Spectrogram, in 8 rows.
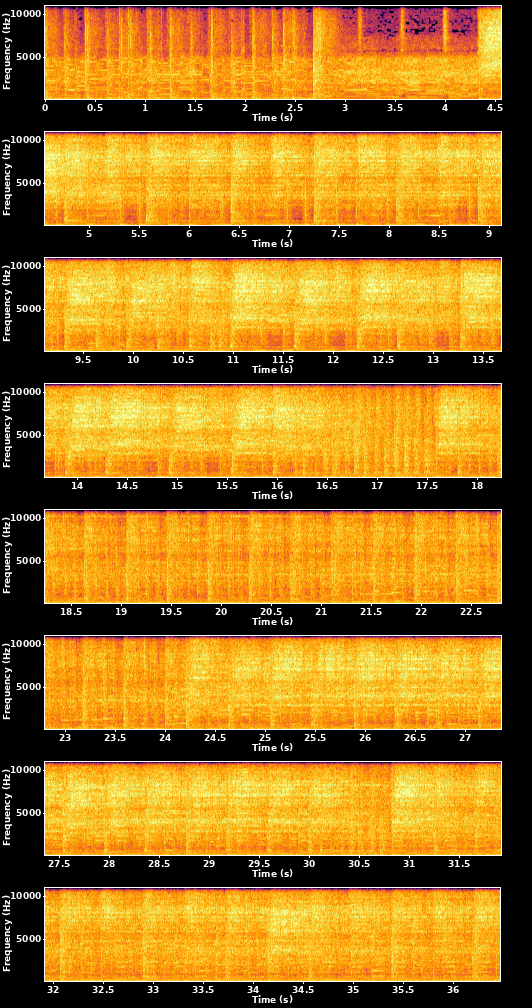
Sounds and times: Drum: 0.0s - 3.6s, 4.3s - 36.4s
Drum kit: 0.0s - 36.4s.

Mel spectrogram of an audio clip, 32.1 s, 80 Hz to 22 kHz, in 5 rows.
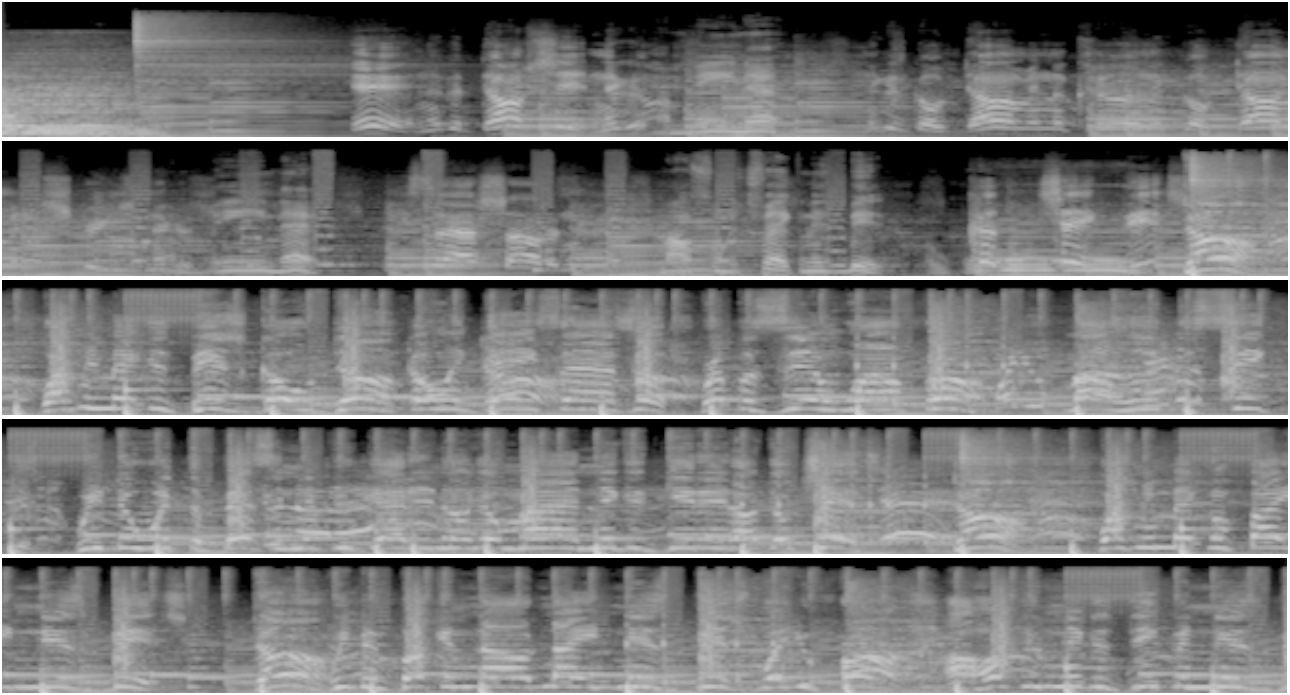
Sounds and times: Music: 0.0s - 32.1s
Speech: 1.9s - 4.6s, 7.0s - 10.9s.

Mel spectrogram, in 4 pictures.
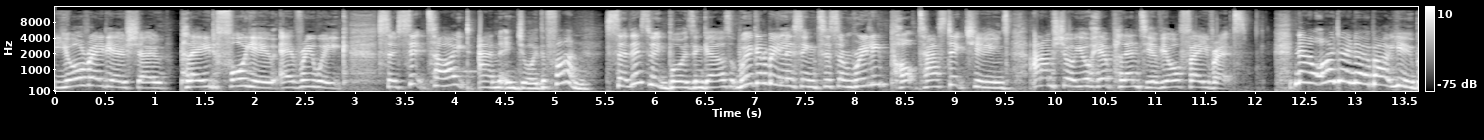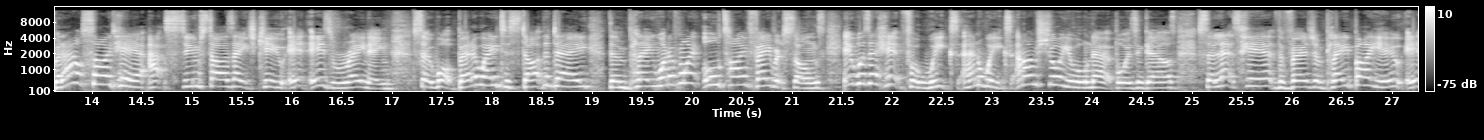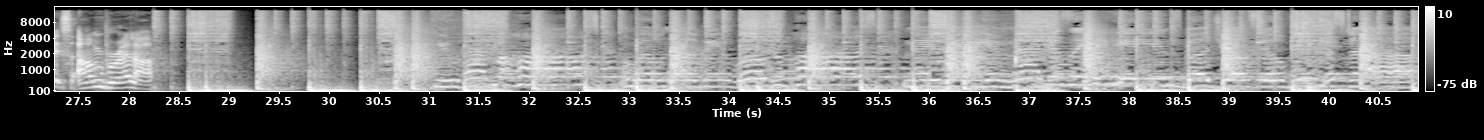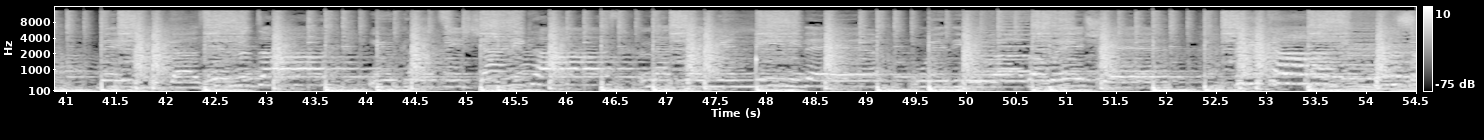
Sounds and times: Speech: 0.0s - 28.3s.

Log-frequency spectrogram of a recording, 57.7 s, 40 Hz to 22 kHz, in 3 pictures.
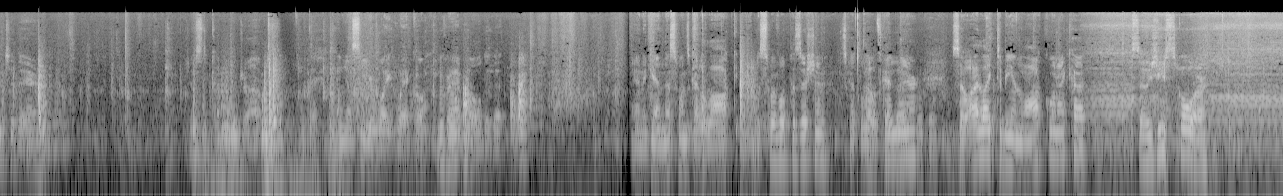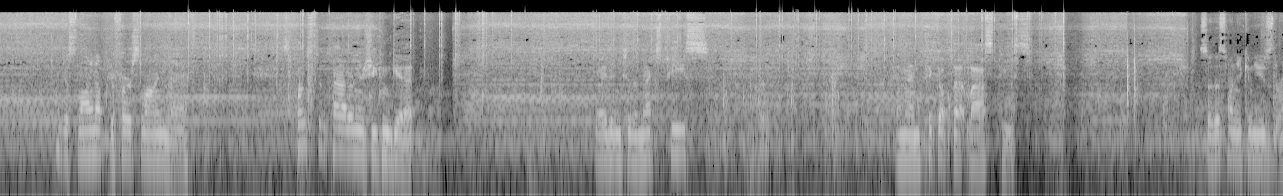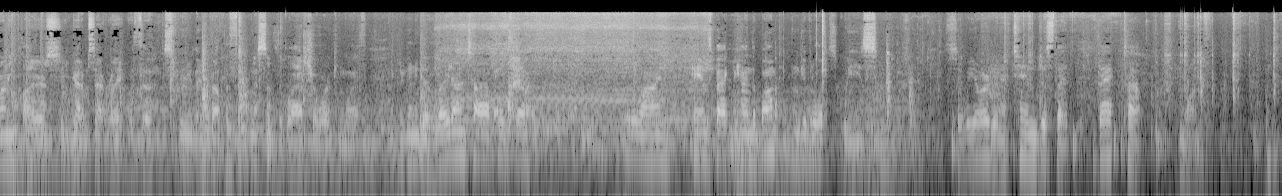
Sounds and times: Speech: 0.0s - 1.0s, 2.8s - 7.7s, 9.4s - 16.3s, 17.0s - 18.2s, 20.1s - 22.2s, 23.5s - 25.5s, 28.2s - 29.9s, 30.6s - 30.9s, 32.7s - 34.8s, 37.2s - 51.8s, 52.7s - 55.6s, 56.2s - 56.6s.

